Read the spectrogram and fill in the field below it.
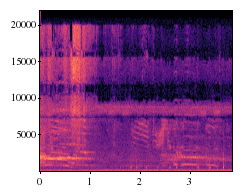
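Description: Brood stag rooster crowing and clucking nearby, a crow at the start followed by short repeated clucks over a steady background murmur.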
